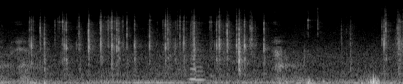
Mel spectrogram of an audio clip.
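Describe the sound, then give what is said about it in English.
Rapid typing on a computer keyboard, a dense stream of quick, crisp key clicks in an uneven rhythm that runs without pause. “I can just type, put in something like this.”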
